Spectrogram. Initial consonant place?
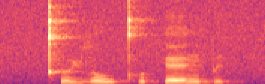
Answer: velar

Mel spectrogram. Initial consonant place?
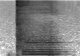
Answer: velar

